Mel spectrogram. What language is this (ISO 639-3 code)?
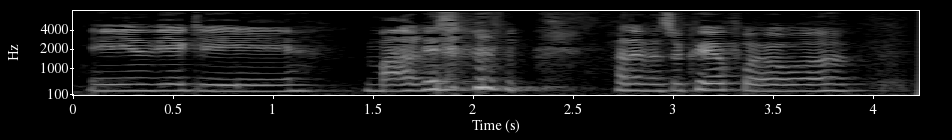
dan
